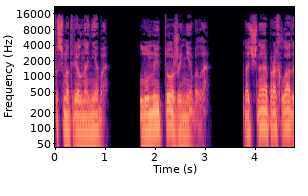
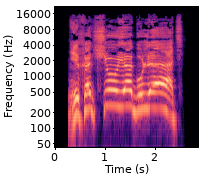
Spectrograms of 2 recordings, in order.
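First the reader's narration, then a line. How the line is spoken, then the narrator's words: Yelling. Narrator (Russian): орал Бруно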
